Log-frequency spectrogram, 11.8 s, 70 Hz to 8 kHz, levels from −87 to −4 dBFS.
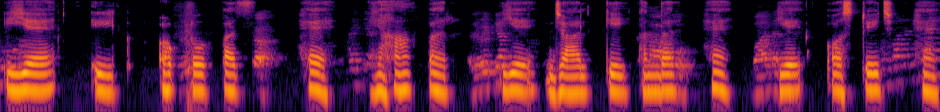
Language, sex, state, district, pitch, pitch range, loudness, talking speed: Hindi, male, Uttar Pradesh, Hamirpur, 175 Hz, 165-180 Hz, -28 LUFS, 70 wpm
